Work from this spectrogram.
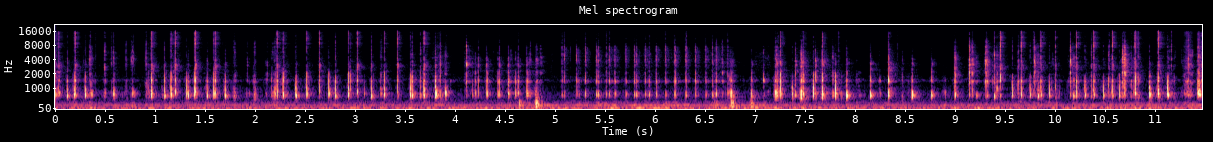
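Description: A black, hollow plastic Nintendo Switch Pro controller is held in both hands while fingertips rapidly tap and click its shoulder buttons and triggers. The result is a fast, dense stream of short, dry plastic clicks with almost no ring, set against a faint steady low hum. The clicking eases briefly around the middle before picking back up.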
